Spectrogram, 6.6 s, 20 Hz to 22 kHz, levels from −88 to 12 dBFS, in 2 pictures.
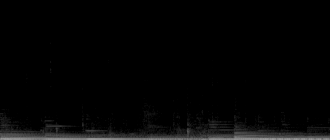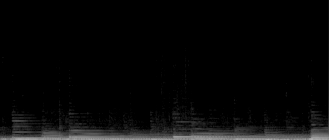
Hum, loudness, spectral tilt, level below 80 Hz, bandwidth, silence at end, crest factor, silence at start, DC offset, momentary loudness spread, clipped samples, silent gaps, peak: none; -33 LUFS; -11.5 dB/octave; -74 dBFS; 3.3 kHz; 0 s; 16 dB; 0 s; under 0.1%; 11 LU; under 0.1%; none; -16 dBFS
